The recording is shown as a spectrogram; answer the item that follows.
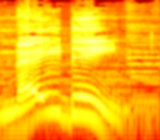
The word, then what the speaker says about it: Nadine: I was asking Clay and asking Brandy the other day, how do you say her name? They said, as Southern as you can think. I said, listen, it's not Nadine. It's Nadine. Y'all pray for Miss Nadine.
